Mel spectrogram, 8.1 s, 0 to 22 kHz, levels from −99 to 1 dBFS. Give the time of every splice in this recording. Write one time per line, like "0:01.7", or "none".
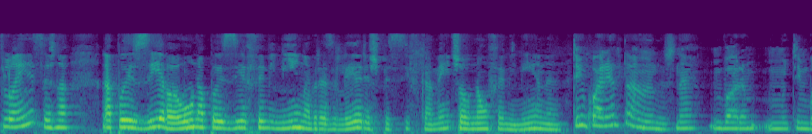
0:01.7
0:05.7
